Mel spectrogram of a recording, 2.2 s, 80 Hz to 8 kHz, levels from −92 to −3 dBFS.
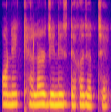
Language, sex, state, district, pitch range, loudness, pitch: Bengali, female, West Bengal, Cooch Behar, 220-230 Hz, -14 LUFS, 225 Hz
